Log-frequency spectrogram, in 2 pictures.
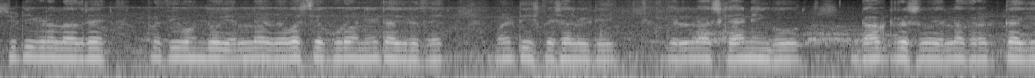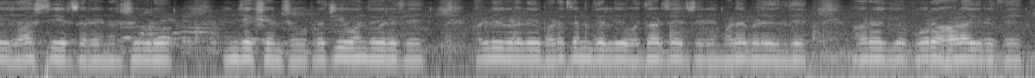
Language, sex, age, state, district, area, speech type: Kannada, male, 60+, Karnataka, Mysore, rural, spontaneous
